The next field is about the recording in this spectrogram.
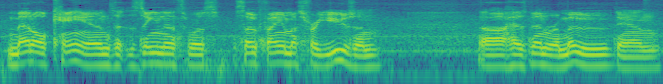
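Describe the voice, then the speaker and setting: A man's voice: mid-range voice, fairly even intonation, slow pace, darkish tone, slight background noise, poor audio. A man giving a casual, hands-on repair walkthrough in a folksy, colloquial way, thinking aloud as he goes. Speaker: radio repair hobbyist presenting.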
